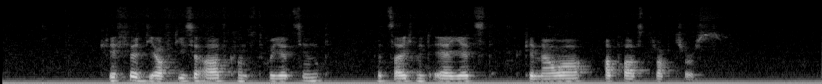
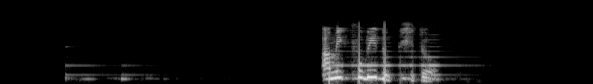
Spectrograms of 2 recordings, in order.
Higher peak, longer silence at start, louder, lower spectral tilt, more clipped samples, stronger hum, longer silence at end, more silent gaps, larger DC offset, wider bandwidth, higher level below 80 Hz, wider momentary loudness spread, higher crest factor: about the same, -2 dBFS vs -2 dBFS; second, 0.05 s vs 1.2 s; second, -21 LUFS vs -15 LUFS; first, -7.5 dB/octave vs -6 dB/octave; neither; neither; second, 0 s vs 1.55 s; neither; neither; first, 15.5 kHz vs 7.6 kHz; first, -30 dBFS vs -54 dBFS; first, 17 LU vs 11 LU; about the same, 18 dB vs 20 dB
